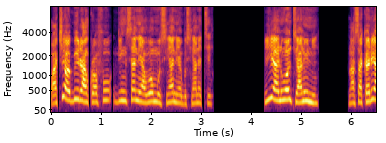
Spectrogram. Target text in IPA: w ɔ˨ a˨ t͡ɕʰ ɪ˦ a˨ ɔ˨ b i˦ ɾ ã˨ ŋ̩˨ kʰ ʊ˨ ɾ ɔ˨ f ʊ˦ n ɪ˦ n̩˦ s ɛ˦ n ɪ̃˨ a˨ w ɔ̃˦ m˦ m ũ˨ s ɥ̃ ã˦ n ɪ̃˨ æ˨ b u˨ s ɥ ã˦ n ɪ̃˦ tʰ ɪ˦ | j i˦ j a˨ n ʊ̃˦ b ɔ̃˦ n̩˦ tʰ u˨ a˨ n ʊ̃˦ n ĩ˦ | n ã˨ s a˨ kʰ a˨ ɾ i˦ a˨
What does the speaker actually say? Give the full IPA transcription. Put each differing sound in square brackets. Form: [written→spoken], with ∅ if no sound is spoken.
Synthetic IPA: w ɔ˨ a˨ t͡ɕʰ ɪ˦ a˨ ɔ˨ b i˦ ɾ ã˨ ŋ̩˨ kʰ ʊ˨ ɾ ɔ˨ f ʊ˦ [n→d] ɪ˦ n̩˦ s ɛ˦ n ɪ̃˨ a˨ w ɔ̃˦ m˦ m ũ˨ s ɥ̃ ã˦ n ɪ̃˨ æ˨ b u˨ s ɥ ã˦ n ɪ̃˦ tʰ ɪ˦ | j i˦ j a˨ n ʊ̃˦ [b→w] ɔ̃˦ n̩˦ tʰ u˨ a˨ n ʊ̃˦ n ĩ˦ | n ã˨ s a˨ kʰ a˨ ɾ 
